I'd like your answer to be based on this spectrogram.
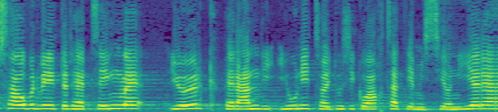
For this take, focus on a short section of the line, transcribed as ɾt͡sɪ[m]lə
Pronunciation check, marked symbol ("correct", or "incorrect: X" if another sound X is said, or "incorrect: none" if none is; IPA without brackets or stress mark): incorrect: ŋ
